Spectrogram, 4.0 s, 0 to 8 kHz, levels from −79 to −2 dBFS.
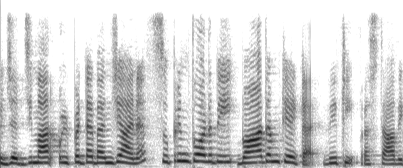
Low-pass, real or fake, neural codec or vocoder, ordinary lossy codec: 7.2 kHz; fake; codec, 16 kHz, 1 kbps, X-Codec, HuBERT features, trained on balanced general audio; none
